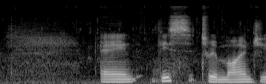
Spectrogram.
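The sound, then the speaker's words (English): A garden water fountain about two or three meters away trickles softly in the background, a faint steady watery hiss heard alone for a moment before a person starts talking over it. “And my nice little water fountain is about two or three meters away, and you probably can hear it trickling away in the background.”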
